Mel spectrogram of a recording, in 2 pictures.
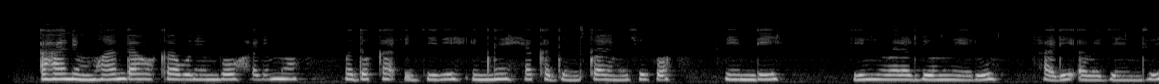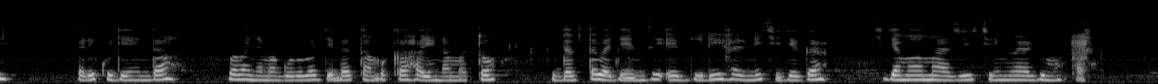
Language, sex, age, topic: Kinyarwanda, female, 18-24, government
